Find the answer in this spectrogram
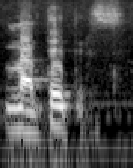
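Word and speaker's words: μαθητής: La definición de la palabra discípulo en griego es matetes. Se escribe M-A-T-H-E-T-E-S, que significa uno que aprende instrucción de otro.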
